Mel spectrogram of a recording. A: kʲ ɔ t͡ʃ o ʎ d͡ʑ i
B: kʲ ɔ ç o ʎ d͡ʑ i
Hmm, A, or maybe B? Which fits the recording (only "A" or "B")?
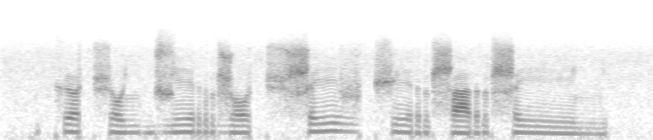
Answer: A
